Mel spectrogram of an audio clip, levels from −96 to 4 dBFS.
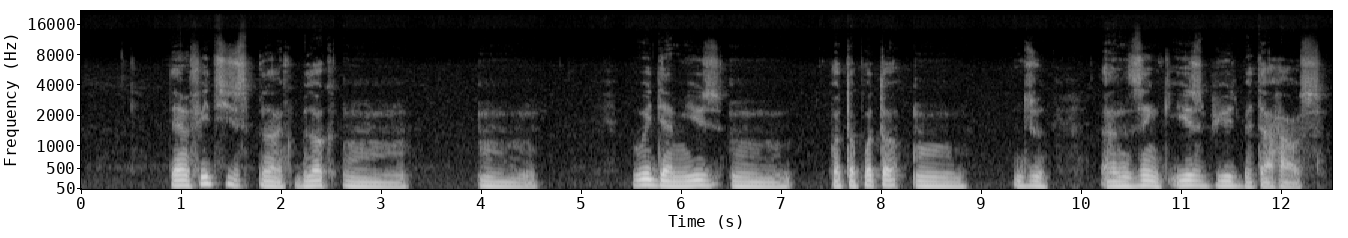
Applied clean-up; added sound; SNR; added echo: none; none; none; none.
